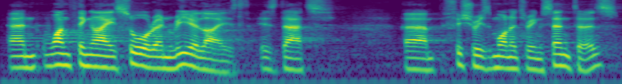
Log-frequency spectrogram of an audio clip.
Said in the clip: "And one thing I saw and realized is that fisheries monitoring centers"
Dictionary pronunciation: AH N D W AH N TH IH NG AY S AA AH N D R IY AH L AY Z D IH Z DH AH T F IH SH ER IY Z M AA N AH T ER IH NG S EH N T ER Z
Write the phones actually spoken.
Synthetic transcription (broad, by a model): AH N W AH N TH IH NG AY S AA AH N R IY AH L AY Z D IH Z DH AH T F IH SH ER IY Z M AA N AH T ER IH NG S EH N T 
